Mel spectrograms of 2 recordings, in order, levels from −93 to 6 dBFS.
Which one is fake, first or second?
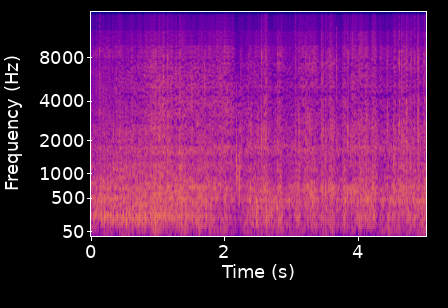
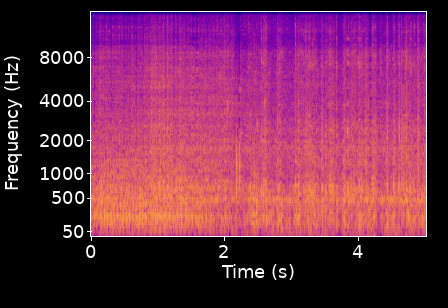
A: first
